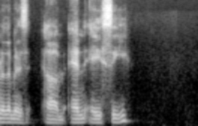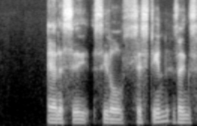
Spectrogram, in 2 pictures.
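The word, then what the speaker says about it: N-acetylcysteine: this area one of them is um NAC anal cysteine is how you pronounce it so look at that up and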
